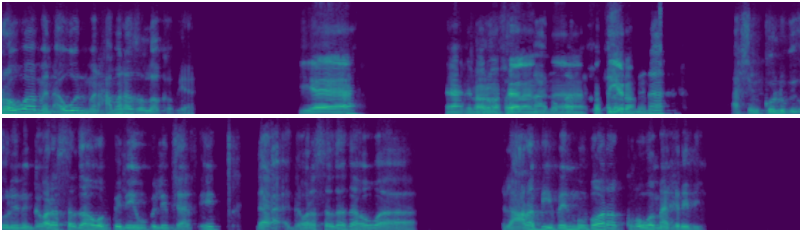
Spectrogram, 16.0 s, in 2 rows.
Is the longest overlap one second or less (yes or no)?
no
